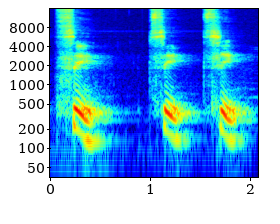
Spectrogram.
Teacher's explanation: Como se fosse um S. Ele tem uma travadinha. Você coloca a ponta da língua nos dentes superiores, né? Nos dentes de cima da sua boca.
